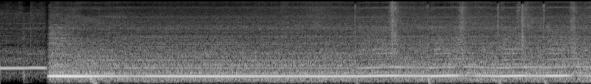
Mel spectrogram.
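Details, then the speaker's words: Mini wet vac after repair; it had died while vacuuming drywall dust in 95°F heat, and an overheating, worn heat switch was blamed. With the filter cleaned and refitted, it runs with a steady, even motor whine, sounding normal. "All right, that sounds a whole lot different than it sounded when it took a crap."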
